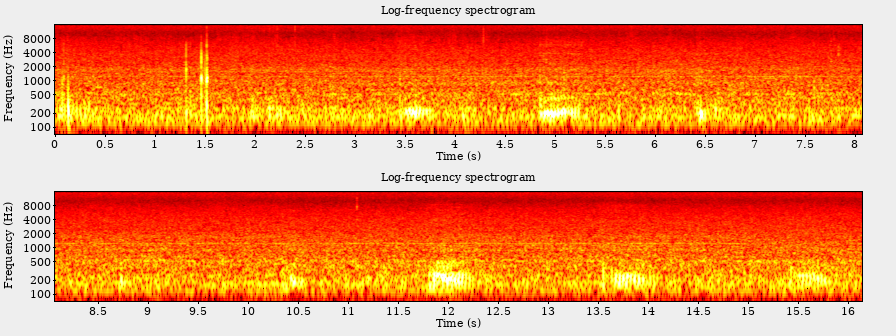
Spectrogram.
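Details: A male Ragdoll cat, kneading, gives a quiet, steady purr, a deep rumbling drone that rises and falls in gentle pulses every second or two as he breathes in and out.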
